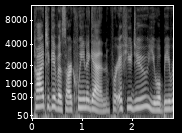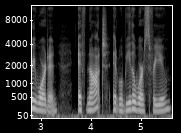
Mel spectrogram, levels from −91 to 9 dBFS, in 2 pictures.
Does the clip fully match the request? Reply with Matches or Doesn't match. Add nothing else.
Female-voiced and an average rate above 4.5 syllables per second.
Matches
